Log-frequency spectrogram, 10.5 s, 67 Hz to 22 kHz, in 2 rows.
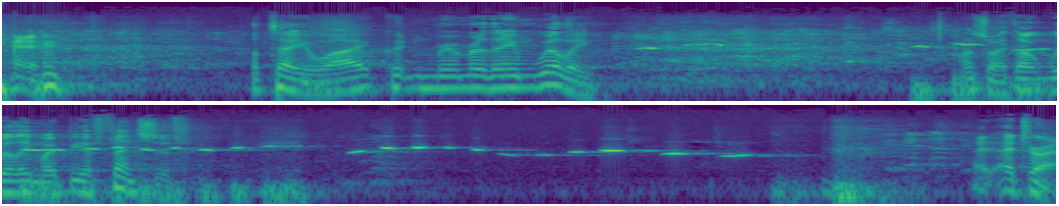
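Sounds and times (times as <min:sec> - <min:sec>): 
laughter: 0:00.0 - 0:01.9, 0:03.0 - 0:05.7, 0:09.4 - 0:10.3
speech: 0:00.1 - 0:00.5, 0:01.3 - 0:03.4, 0:04.6 - 0:06.4, 0:10.3 - 0:10.5
person attempting to whistle a short wavering tune: 0:03.1 - 0:03.8, 0:04.6 - 0:09.4.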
